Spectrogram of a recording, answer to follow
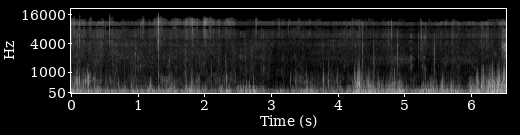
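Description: Footsteps crunching over dry grass and rooted-up soil in an irregular walking rhythm, with a low rumble of wind on the microphone.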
